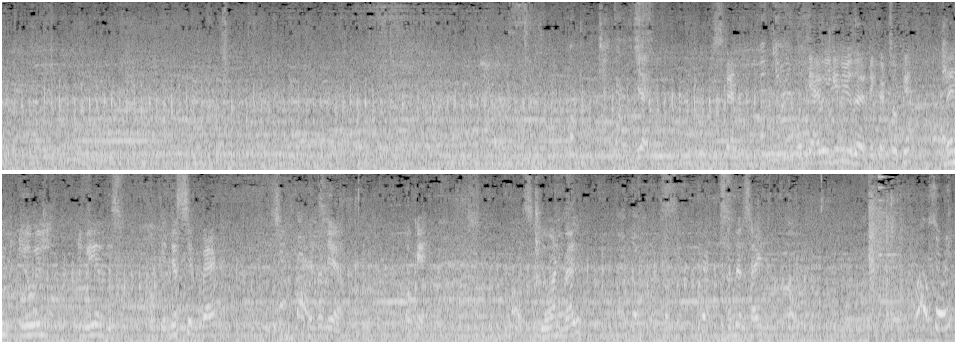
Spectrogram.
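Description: Electronic game machines chime and play music in the background.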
